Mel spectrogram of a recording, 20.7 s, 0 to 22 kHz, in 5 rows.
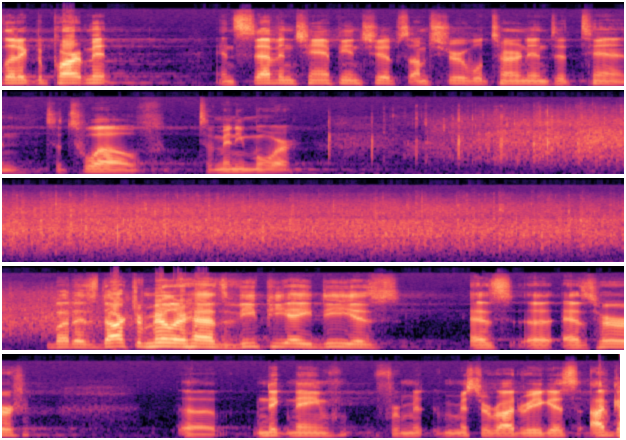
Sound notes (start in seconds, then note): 6.3 applause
